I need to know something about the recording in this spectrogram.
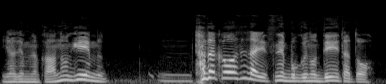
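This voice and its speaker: His pitch is a little high and swings widely as he talks at a quick pace, with a somewhat bright sound. He's a Kansai Japanese radio host doing a casual solo talk show, chattily reading listener messages and being self-deprecating.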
